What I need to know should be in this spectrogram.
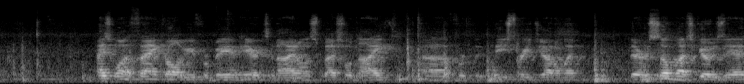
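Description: A man speaks into a microphone over a loudspeaker, with animation, in an echoing hall.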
